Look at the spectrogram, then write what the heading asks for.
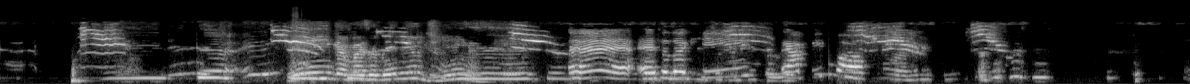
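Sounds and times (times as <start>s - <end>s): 
very small kitten meowing high-pitched: 0.1s - 1.4s, 2.7s - 4.4s, 5.0s - 5.7s, 7.1s - 10.3s
speech: 0.7s - 10.6s.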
